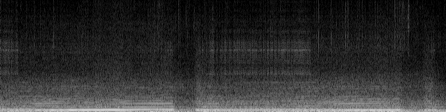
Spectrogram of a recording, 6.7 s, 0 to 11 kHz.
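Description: A Honda Civic Type R FN2 engine is revved hard in second gear and climbs into VTEC, a loud, close, steady high-pitched drone. The pitch holds through the pull, briefly dips, then rises again before it eases off.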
